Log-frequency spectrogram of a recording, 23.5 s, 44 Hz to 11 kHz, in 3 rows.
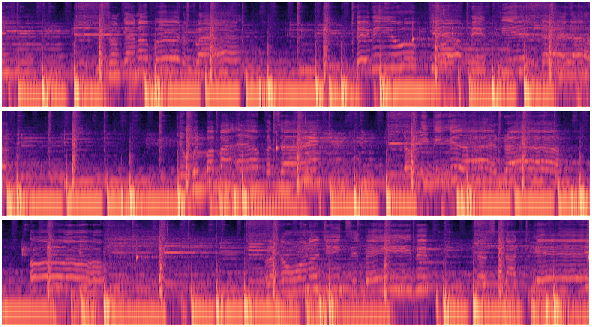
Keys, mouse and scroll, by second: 1.5 click, 2.1 space, 6.9 click, 12.8 click, 14.4 space, 17.0 click, 19.3 space.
